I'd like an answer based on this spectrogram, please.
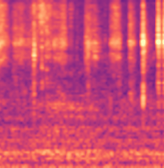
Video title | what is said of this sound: How Bad Is It RGB Blub | it sounds like plastic to me I'm pretty sure it is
